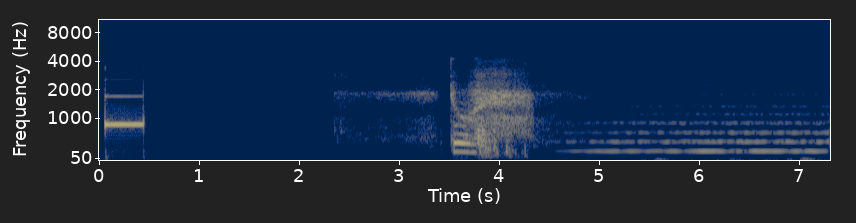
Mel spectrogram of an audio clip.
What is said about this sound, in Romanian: Înregistrează un mesaj după semnalul sonor.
